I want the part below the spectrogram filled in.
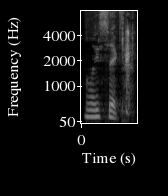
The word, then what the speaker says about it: LASIK: What is, am I saying it right? Is it LASIK? – LASIK.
